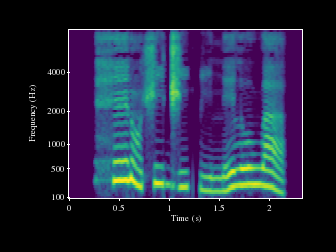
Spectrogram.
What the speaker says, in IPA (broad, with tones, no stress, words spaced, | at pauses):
hɛ̃˦ ɾɔ̃˧ʃi˦d͡ʒi˧k͡pi˨ ne˨˦lo˦ wa˦˨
